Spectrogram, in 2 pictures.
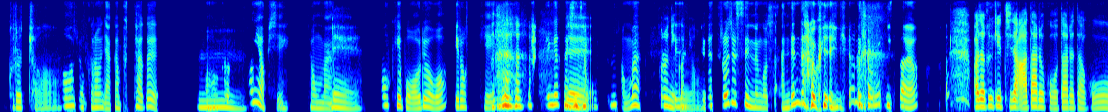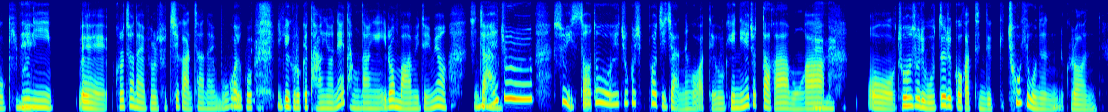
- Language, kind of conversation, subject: Korean, podcast, 거절하는 말을 자연스럽게 할 수 있도록 어떻게 연습하셨나요?
- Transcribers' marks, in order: distorted speech; tapping; laugh; laughing while speaking: "생각하시는"; laugh; laughing while speaking: "안 된다.라고 얘기하는 경우도 있어요"; laugh; other background noise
